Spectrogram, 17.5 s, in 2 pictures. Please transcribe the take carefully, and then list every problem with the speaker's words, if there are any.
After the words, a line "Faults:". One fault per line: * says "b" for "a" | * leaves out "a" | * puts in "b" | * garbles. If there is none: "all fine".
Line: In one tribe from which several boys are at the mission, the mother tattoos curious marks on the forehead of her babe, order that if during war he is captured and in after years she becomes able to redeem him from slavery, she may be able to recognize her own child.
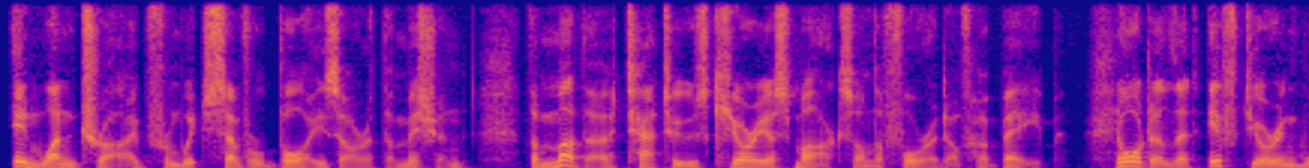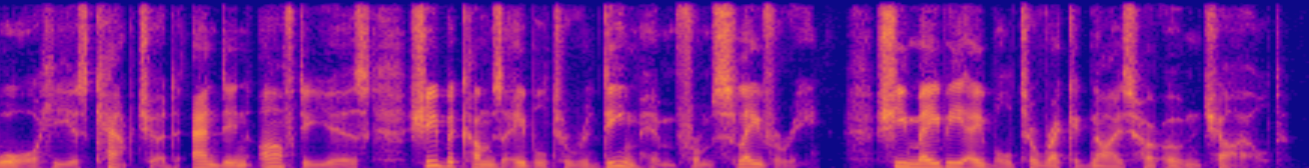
In one tribe from which several boys are at the mission, the mother tattoos curious marks on the forehead of her babe, order that if during war he is captured and in after years she becomes able to redeem him from slavery, she may be able to recognize her own child.
Faults:
all fine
